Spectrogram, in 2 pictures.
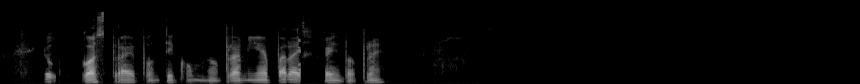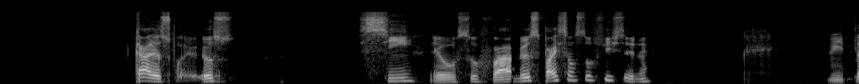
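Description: Speech with damaged data in a compressed stream at 1.00–1.04, 2.97–3.04, 5.39–5.41, 10.26–10.34 and 13.67–13.75 s. Corrupted frames throw the decoder out of sync, producing brief chirps or blips. A spectrogram shows short broadband smears, and the waveform shows abrupt discontinuities.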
